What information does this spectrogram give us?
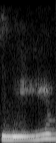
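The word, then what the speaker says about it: Niamh: It's pronounced Neve, or rhymes with Steve. Gaelic names are difficult. And so in a way, it's a good moniker. It's a good way to remember my name, but it is difficult, and I realize that. So MH is a V sound in Gaelic, and Neve is the way it's pronounced.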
